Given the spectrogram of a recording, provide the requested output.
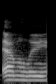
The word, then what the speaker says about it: Amylee: start off by saying it's emily i'm not saying your name wrong so in case anybody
